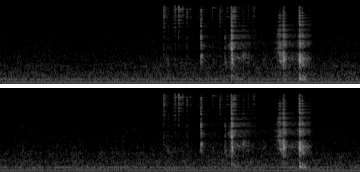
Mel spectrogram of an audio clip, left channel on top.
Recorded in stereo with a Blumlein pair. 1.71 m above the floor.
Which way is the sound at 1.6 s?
Straight ahead.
